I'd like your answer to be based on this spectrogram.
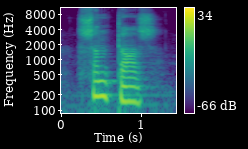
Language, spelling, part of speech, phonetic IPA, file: Ukrainian, шантаж, noun, [ʃɐnˈtaʒ], Uk-шантаж.ogg
- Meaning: blackmail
